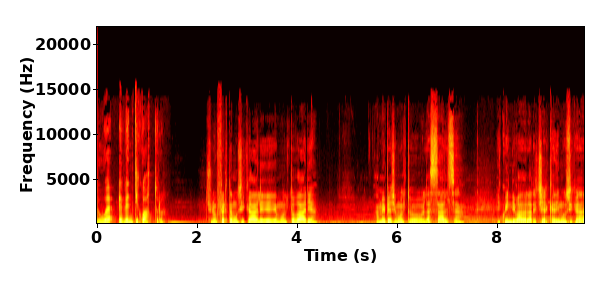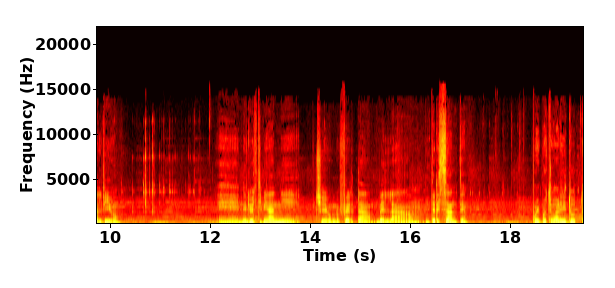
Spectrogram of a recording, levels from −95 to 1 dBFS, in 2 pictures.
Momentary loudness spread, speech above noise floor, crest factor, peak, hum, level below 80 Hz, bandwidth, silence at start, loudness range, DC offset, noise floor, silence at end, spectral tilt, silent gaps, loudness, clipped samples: 22 LU; 23 dB; 16 dB; -6 dBFS; none; -34 dBFS; 14 kHz; 0 s; 3 LU; under 0.1%; -42 dBFS; 0 s; -6.5 dB/octave; none; -21 LUFS; under 0.1%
